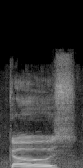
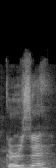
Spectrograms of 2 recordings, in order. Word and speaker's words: Geuze: there's use goes gerson gurza I mean I first so many pronunciations by different countries on this so it just depends on the region that you live in on how you pronounce it and often the Spelling's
